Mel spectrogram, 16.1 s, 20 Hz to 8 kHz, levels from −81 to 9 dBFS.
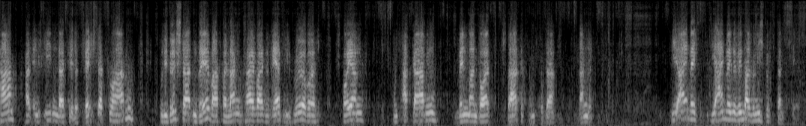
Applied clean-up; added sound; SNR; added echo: neural separator model SepFormer DNS4.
